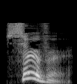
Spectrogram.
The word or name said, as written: server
